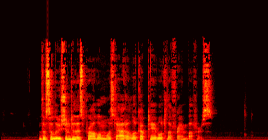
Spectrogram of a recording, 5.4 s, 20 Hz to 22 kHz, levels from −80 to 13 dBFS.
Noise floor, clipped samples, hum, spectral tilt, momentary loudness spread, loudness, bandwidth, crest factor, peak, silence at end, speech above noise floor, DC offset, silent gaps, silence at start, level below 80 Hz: -58 dBFS; under 0.1%; none; -3.5 dB/octave; 14 LU; -18 LUFS; 16.5 kHz; 20 dB; 0 dBFS; 1.1 s; 39 dB; under 0.1%; none; 0.8 s; -56 dBFS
